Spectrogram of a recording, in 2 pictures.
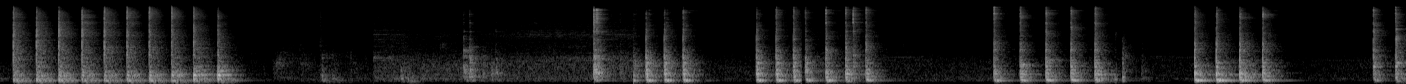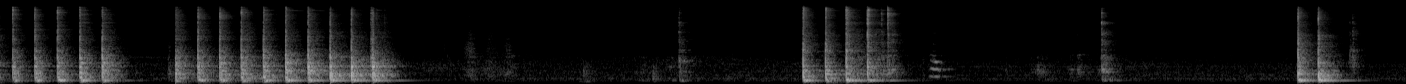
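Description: A small hammer rapidly tapping small nails and pins home, in quick runs of about six light strokes a second. Each run lasts one to two seconds and is followed by a short pause, and the strokes ring with a pitch.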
